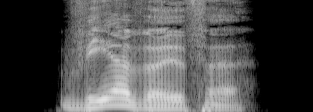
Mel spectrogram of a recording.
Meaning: nominative/accusative/genitive plural of Werwolf
- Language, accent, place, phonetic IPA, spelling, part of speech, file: German, Germany, Berlin, [ˈveːɐ̯ˌvœlfə], Werwölfe, noun, De-Werwölfe.ogg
